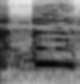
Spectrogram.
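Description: A rooster at a gamecock sale crows once, close and clear, a short strained call with a rising start and a sustained pitched tail.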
